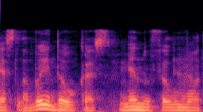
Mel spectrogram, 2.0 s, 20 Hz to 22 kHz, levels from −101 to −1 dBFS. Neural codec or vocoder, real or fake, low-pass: codec, 16 kHz, 8 kbps, FreqCodec, smaller model; fake; 7.2 kHz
